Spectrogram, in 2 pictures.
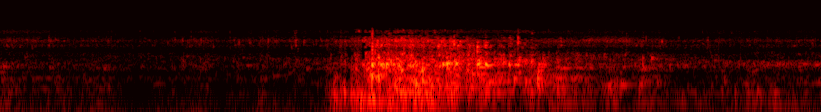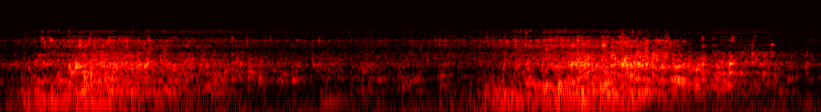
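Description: Scuba regulator exhaust bubbles heard underwater: a diver exhaling three times, each breath a gurgling rush of bubbles lasting a couple of seconds, about five seconds apart.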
